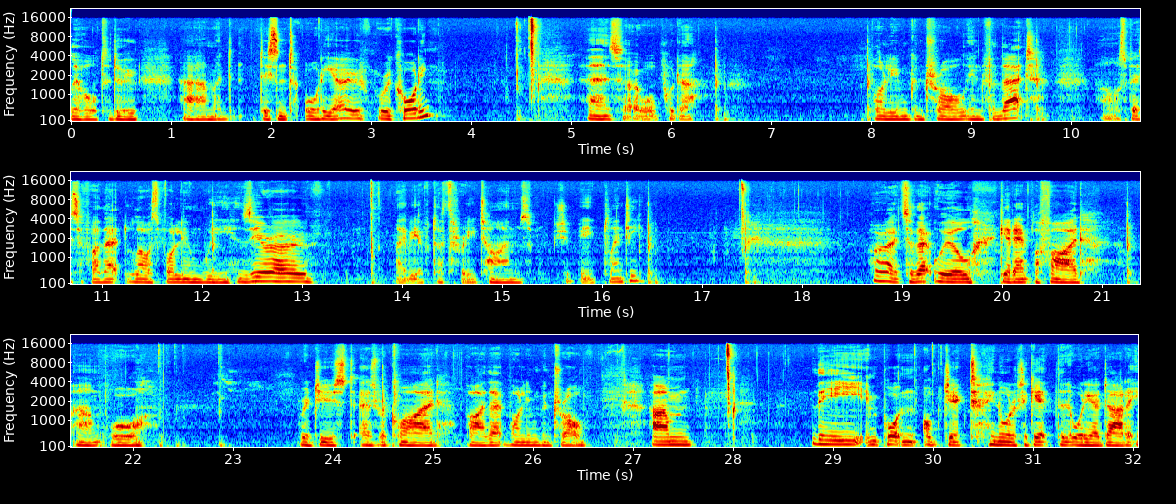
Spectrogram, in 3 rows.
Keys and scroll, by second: 22.2 Right, 22.8 Left.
